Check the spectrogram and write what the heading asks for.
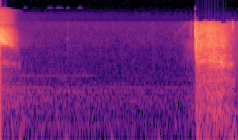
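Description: A pause between speakers. A woman's voice trails off in the first moment, then there is near silence for well over a second, then a short hiss near the end just before a man's voice starts.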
